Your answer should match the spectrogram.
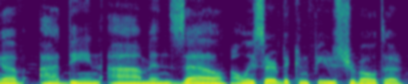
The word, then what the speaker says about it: Idina Menzel: Unfortunately, the phonetic spelling of Idina Menzel only served to confuse Travolta, resulting in the opposite effect to what was intended. The wickedly talented one and only Adele Dazeem.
